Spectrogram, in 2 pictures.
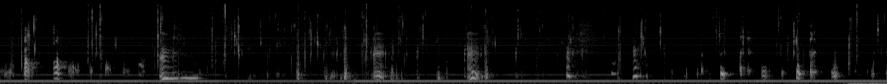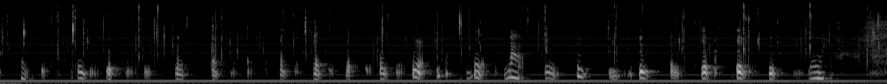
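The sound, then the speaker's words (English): A steady, low electric hum drones without a break from start to finish, an electric massager motor running while someone lies back with it to nap, with busy scattered clicks and chirpy sounds popping over it. “Well, I am super stressed, and I thought I'd lie back with my massager and try to nap.”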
